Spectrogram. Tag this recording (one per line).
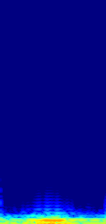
loopable
bassfull
heartbeat
synthetic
